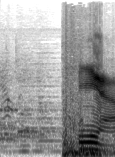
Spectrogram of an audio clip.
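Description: A cartoonish explosion booms.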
